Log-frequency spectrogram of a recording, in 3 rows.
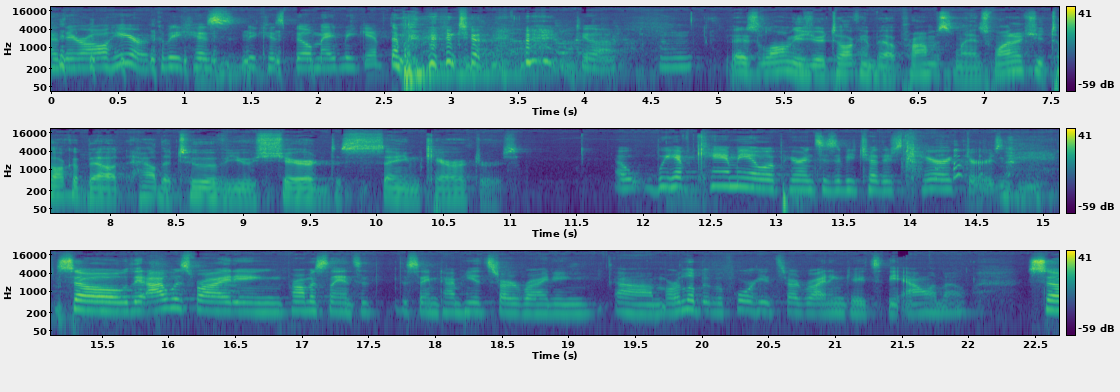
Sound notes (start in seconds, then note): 0.0 laughs; 2.5 audience laughs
